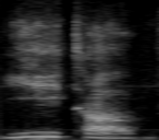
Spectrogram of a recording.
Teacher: So what happens here is that the shva here disappears, becomes Itav. This becomes one long E sound, Yitav.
